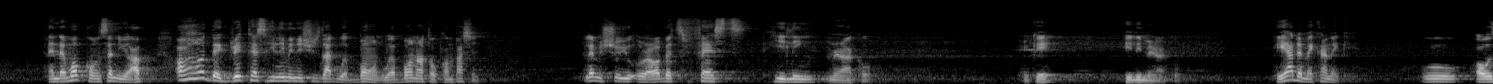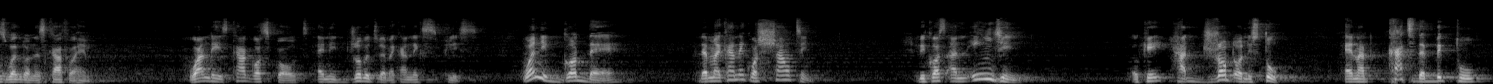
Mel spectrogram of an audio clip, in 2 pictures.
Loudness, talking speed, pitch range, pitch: -25 LUFS, 160 wpm, 120-160 Hz, 140 Hz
